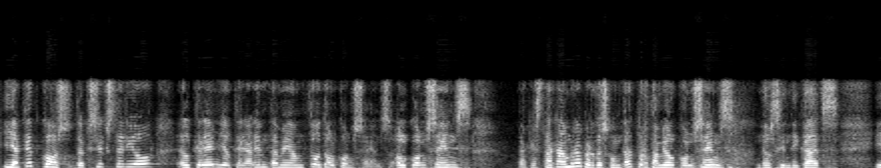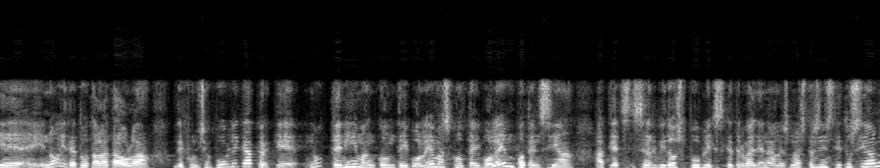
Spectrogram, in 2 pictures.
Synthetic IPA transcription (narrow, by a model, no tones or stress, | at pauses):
iakɛt̪̚kɔzd̪əksiokst̪əɾioɾəlˠkɾeɛmiəlˠkɾeaɾɛmt̪ambeəmt̪ot̪əlˠkunsɛ̰nsəlˠkunsɛnz | d̪əkɛst̪əkambɾəpəɾðəskunt̪at̪̚pɾɔt̪ambeəlˠkunsɛnzd̪əlˠsind̪ikat͡s | noiðət̪ot̪ələt̪awləðəfunsijopuβlikəpəɾkɛnot̪əniməŋkont̪əiβulɛməskolˠt̪aiβulɛmput̪ənsiaːkɛt͡ssəɾβiðospuβlikskət̪ɾeβaʎənələznɔst̪ɾəzinst̪it̪usions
